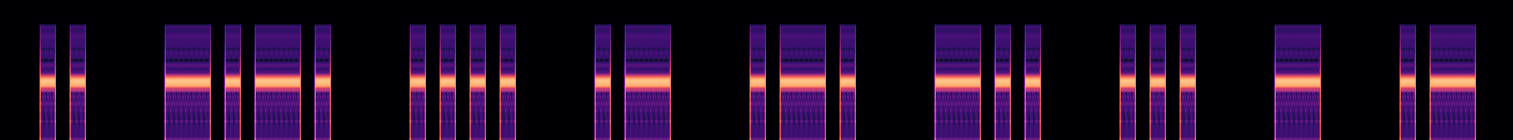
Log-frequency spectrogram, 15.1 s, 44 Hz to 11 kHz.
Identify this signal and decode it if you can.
Morse code, heard as a keyed tone, about 8 wpm, spaced as for 6 wpm, 440 Hz. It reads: ICHARD STA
